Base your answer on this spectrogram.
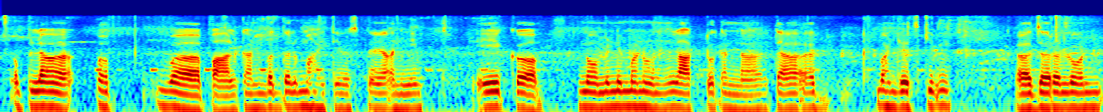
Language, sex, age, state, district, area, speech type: Marathi, male, 18-30, Maharashtra, Nashik, urban, spontaneous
